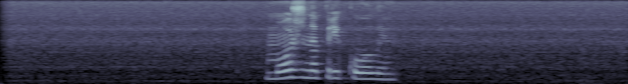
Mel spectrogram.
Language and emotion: Russian, neutral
